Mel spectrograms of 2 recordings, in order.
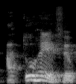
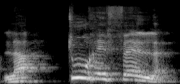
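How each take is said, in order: First: Said in the usual way. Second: Slow and a little higher; "la Tour Eiffel" slow, with a French R and stress on the last syllable; careful French. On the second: Shown as a demonstration. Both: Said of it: "Presta bem atenção na pronúncia".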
